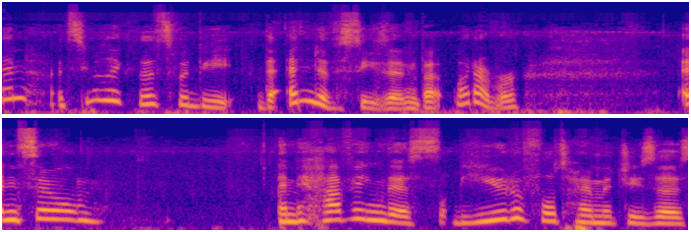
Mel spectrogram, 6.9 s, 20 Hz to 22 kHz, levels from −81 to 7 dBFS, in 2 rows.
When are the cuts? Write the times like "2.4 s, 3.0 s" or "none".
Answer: 3.3 s, 5.6 s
